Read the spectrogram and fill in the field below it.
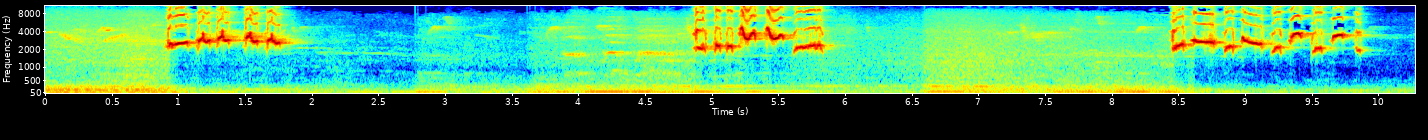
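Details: Caged Orange-headed thrush from Singaraja, northern Bali, delivers three separate bursts of rapid, tumbling whistled notes, each lasting about a second, with quiet low rumble between phrases.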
